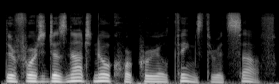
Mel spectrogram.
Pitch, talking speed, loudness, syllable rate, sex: 130 Hz, 195 wpm, -18 LUFS, 5.7 syllables/s, male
